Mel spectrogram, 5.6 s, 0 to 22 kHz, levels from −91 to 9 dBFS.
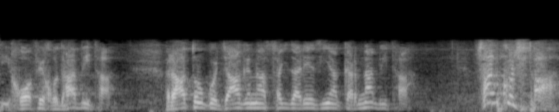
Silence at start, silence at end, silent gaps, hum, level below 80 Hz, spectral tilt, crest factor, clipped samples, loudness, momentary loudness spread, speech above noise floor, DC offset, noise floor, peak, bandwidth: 0 s; 0 s; none; none; -46 dBFS; -7.5 dB/octave; 18 dB; under 0.1%; -19 LUFS; 13 LU; 25 dB; under 0.1%; -44 dBFS; -2 dBFS; 5.4 kHz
